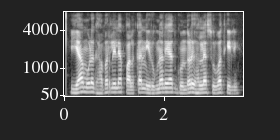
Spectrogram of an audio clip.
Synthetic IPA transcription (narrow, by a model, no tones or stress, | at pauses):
jamuɭəɡʱabəɾleljapalkanːiɾuɡnaləjat̪̚ɡond̪əɭɡʱalɳjasuɾuʋat̪keliː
